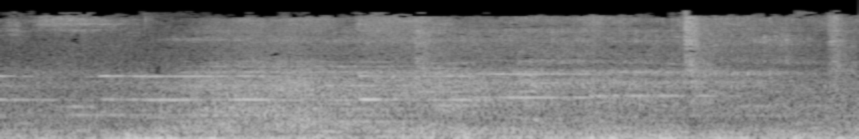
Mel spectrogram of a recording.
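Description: Steady rumbling city street traffic noise, with a few brief high-pitched squeals coming and going.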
